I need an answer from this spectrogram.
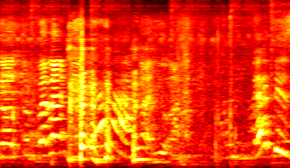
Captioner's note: speaking in foreign language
